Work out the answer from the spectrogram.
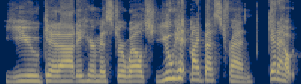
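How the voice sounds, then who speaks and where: A woman's voice: medium pitch, measured pace, bright, forceful tone, no echo, studio quality. A woman playing an anxious, protective and loyal bar keeper in an old-time radio play.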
